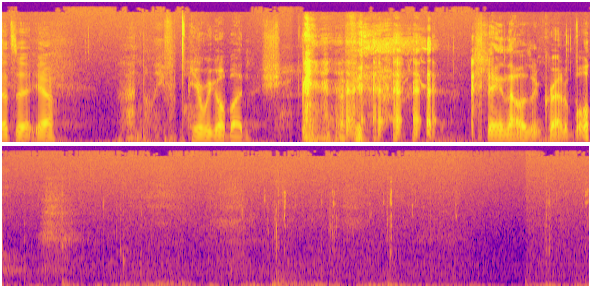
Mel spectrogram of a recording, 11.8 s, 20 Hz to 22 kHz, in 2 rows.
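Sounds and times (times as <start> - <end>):
speech: 0.0 - 6.0
laughter: 3.0 - 4.9
chewing a pear-flavored jelly bean: 6.8 - 7.4, 8.0 - 10.6, 11.2 - 11.7.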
